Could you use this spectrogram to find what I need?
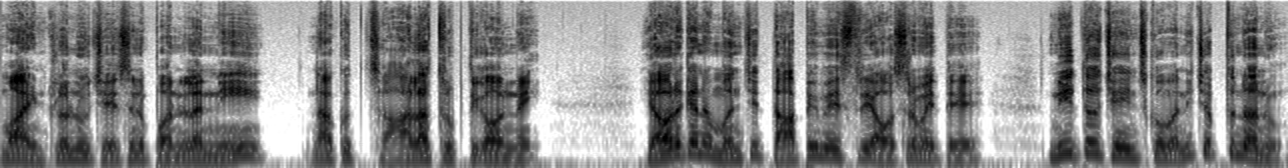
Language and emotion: Telugu, happy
